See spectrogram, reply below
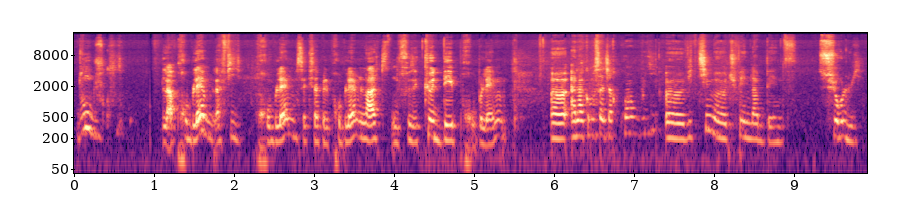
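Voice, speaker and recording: A young adult woman casually telling a story to her viewers, chatty and animated, piling on filler tags as she retells what happened. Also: medium pitch, normal speed. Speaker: vlogger.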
